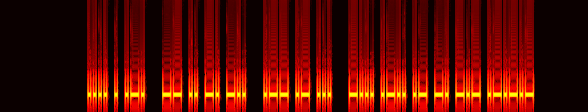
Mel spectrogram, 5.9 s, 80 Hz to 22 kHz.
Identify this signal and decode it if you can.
Morse code, heard as a keyed tone, about 44 wpm, 700 Hz. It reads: HER MIND WAS BLANK.
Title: Sentences from Top 1500 Words 45wpm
